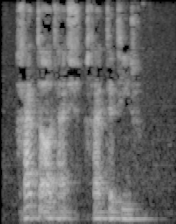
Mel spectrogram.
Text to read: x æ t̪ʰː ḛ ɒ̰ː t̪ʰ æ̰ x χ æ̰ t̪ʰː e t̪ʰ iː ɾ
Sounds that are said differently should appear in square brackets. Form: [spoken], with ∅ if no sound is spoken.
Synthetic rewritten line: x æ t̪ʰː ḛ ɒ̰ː t̪ʰ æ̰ [ʃ] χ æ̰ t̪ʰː e t̪ʰ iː ɾ

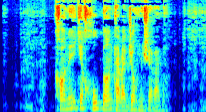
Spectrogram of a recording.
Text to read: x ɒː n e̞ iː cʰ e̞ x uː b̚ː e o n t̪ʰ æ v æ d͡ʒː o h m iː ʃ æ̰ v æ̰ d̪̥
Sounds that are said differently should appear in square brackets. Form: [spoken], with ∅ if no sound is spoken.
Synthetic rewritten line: x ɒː n e̞ iː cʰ e̞ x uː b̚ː e [ɒ] n t̪ʰ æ v æ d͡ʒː o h m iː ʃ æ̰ v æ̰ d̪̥

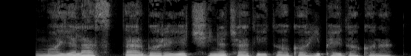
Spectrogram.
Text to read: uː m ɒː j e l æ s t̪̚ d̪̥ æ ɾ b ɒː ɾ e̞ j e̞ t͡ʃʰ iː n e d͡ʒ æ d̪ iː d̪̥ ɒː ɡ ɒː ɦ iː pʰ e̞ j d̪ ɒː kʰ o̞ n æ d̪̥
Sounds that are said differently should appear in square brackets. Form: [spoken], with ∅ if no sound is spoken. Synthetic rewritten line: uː m ɒː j e l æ s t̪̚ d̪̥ æ ɾ b ɒː ɾ e̞ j e̞ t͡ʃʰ iː n e d͡ʒ æ d̪ iː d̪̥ ɒː ɡ ɒː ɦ iː pʰ e̞ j d̪ ɒː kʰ o̞ n æ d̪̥

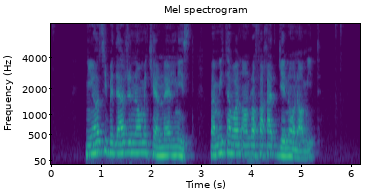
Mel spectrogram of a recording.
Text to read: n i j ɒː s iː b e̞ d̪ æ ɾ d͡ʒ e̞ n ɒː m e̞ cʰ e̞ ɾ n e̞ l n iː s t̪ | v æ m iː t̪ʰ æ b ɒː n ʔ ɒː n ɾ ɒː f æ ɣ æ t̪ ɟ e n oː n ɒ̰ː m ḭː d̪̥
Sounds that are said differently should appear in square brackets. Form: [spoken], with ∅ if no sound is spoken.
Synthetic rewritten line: n i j ɒː [z] iː b e̞ d̪ æ ɾ d͡ʒ e̞ n ɒː m e̞ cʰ e̞ ɾ n e̞ l n iː s t̪ | v æ m iː t̪ʰ æ [v] ɒː n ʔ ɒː n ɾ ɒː f æ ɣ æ t̪ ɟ e n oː n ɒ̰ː m ḭː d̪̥

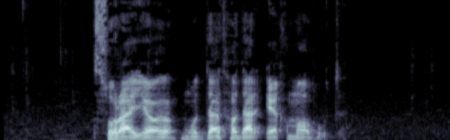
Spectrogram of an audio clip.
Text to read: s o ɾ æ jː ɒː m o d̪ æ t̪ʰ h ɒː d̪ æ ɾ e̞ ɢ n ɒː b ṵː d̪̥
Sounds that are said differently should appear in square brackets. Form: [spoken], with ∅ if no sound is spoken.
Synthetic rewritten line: s o ɾ æ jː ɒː m o [d̪ː] æ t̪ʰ h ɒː d̪ æ ɾ e̞ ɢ [m] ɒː b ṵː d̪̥

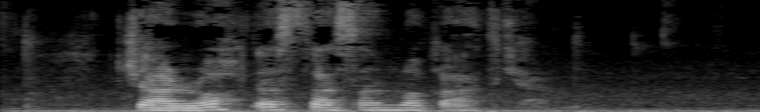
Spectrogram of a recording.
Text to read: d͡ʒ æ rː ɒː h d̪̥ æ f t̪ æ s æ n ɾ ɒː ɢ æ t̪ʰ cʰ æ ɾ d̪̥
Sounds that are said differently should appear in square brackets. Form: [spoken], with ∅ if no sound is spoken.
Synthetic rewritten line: d͡ʒ æ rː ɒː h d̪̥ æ [s] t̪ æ s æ n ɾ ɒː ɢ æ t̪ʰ cʰ æ ɾ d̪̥

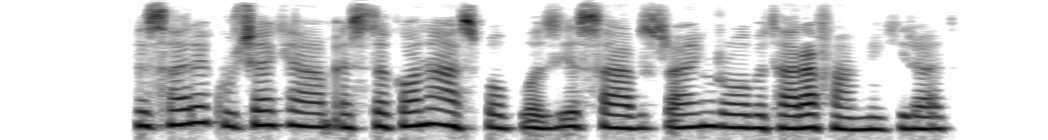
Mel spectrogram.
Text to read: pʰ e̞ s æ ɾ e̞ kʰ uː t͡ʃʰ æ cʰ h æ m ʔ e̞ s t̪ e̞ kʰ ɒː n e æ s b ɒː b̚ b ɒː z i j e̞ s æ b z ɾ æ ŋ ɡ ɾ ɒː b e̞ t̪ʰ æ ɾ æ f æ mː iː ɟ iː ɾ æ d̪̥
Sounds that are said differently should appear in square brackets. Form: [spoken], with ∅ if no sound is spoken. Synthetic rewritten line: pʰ e̞ s æ ɾ e̞ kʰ uː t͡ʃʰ æ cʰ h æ m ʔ e̞ s t̪ e̞ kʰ ɒː n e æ s b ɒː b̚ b ɒː z i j e̞ s æ b z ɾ æ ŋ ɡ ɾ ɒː b e̞ t̪ʰ æ ɾ æ f æ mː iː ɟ iː ɾ æ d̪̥

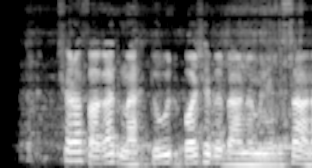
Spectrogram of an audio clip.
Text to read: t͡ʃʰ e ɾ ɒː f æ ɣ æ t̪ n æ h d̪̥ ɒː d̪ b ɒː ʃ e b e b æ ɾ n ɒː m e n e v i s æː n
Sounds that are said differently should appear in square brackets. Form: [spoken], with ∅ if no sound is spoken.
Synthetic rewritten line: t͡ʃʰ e ɾ ɒː f æ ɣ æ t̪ [m] æ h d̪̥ [uː] d̪ b ɒː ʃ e b e b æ ɾ n ɒː m e n e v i s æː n

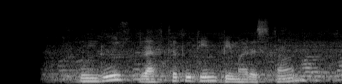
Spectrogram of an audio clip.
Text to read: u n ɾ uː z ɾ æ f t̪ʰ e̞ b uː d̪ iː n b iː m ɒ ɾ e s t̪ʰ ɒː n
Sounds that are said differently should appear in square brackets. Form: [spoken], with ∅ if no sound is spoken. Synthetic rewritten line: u n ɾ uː z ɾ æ f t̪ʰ e̞ b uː d̪ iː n b iː m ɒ ɾ e s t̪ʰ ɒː n

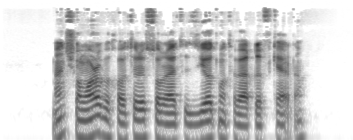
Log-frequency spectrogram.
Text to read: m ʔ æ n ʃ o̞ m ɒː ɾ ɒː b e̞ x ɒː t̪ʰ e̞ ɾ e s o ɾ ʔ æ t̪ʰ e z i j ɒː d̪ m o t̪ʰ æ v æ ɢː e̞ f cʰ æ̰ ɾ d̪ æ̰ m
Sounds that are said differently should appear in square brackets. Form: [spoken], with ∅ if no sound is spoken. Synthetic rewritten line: m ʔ æ n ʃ o̞ m ɒː ɾ ɒː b e̞ x ɒː t̪ʰ e̞ ɾ e s o ɾ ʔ æ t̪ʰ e z i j ɒː d̪ m o t̪ʰ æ v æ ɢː e̞ f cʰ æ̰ ɾ d̪ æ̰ m

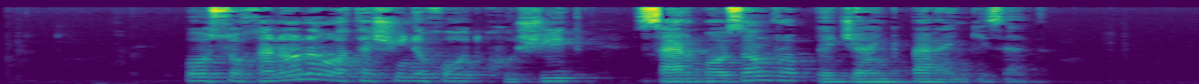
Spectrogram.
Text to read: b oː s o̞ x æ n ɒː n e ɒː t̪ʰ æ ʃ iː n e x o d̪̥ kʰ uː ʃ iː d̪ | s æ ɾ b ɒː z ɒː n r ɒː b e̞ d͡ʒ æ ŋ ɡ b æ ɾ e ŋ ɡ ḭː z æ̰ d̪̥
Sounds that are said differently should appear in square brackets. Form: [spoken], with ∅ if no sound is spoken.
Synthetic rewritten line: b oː s o̞ x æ n ɒː n e ɒː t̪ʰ æ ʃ iː n e x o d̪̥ kʰ uː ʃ iː d̪ | s æ ɾ b ɒː z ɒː n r ɒː b e̞ d͡ʒ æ ŋ ɡ b æ ɾ [æ] ŋ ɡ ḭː z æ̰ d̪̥

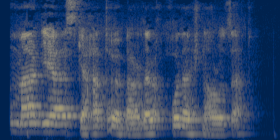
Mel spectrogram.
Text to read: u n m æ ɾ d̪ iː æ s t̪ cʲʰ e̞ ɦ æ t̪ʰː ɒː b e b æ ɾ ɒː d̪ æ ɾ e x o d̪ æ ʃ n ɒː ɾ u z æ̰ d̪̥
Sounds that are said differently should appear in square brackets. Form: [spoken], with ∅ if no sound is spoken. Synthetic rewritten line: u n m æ ɾ d̪ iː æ s t̪ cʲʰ e̞ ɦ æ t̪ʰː ɒː b e b æ ɾ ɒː d̪ æ ɾ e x o d̪ æ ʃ n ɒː ɾ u z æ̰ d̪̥

